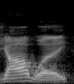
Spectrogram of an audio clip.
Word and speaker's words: Yahweh: name by which he revealed himself which we pronounce as yahweh speaks to his independence it means i am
